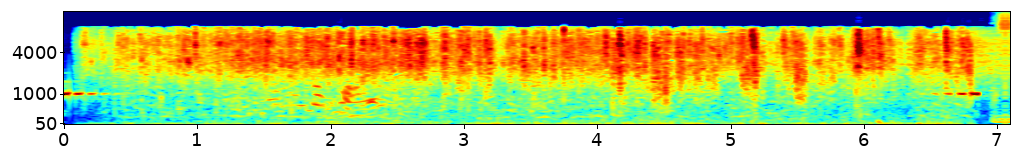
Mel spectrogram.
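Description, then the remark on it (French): Continuous crackling flutter of many white paper sheets waved by protesters in China, flapping and rustling in the wind, dense and steady throughout, with a faint murmur of crowd voices underneath. “On entend des manifestants brandir des feuilles blanches et les agiter dans le vent.”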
